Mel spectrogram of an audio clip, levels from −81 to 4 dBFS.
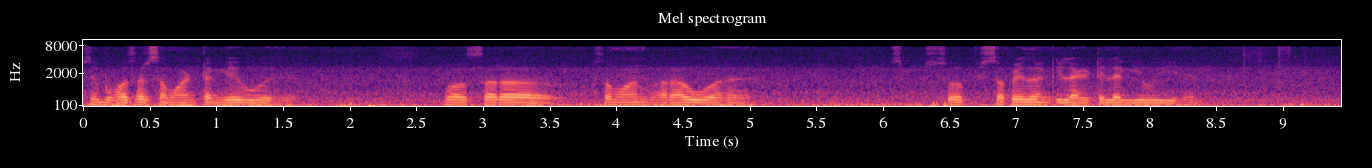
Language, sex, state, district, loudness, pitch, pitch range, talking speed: Hindi, male, Chhattisgarh, Raipur, -18 LUFS, 120 Hz, 110-125 Hz, 140 wpm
